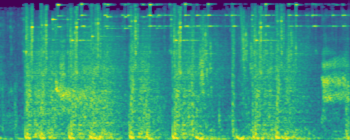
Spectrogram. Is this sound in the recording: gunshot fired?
yes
